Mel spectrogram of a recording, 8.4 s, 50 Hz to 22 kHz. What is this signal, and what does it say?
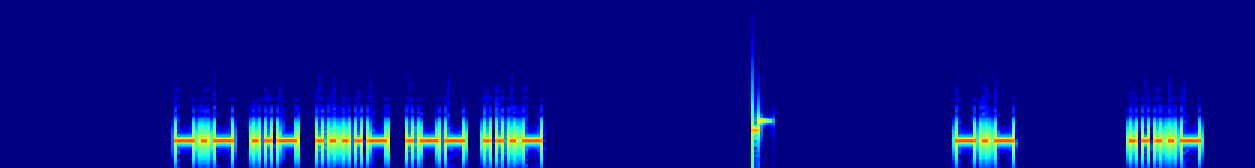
Morse code, heard as a keyed tone, about 28 wpm, spaced as for 20 wpm, 700 Hz. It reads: KU4WV K4
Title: USA Call Signs - 5 Characters - 6x Character Spacing - 28wpm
